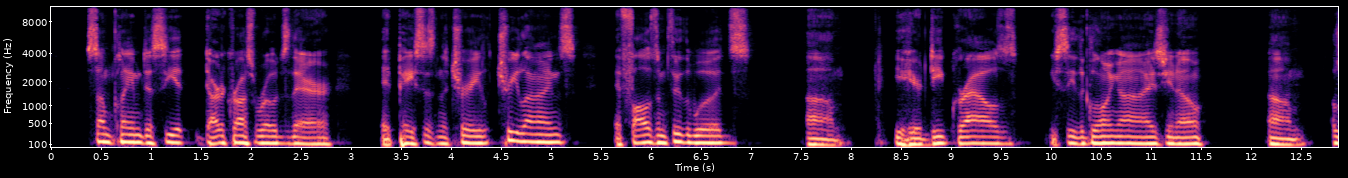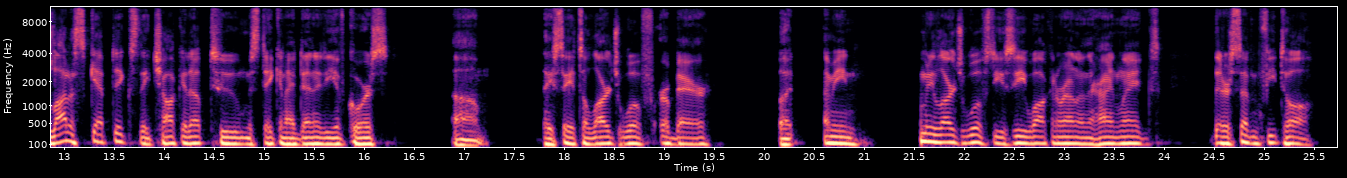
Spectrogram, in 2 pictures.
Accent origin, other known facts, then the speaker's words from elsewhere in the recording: Ohio, United States; So growing up in Ohio, you know, we have lots of cornfields there and lots of cow pastures and lots of farmland.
